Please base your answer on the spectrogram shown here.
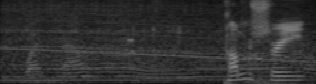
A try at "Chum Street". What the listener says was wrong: The H is silent.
